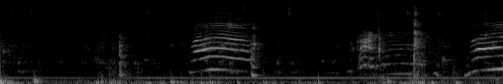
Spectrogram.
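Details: Moo, a pet cat, loudly demanding food: three separate meows, each a rising-then-falling arched wail with rich harmonics, spaced about a second apart, over a steady low household hum and faint background voices.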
